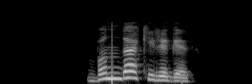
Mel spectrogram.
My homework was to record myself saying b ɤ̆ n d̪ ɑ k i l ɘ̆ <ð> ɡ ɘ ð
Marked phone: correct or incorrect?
incorrect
